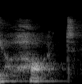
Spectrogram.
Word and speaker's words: hot: You don't want to say hot, because this word means extremely warm. If you touch the fire, you don't say oh. No, it's more emphatic. You're gonna say ah. If you say hot, it's not believable because you're not emphasizing what the word actually says, which is also easier because you have the same vowel, ha, water, ha, water.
